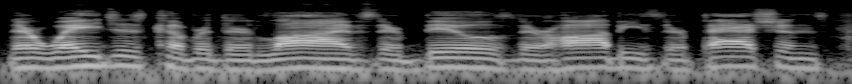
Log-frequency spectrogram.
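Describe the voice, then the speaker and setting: A man's voice: fairly low pitch, fairly even intonation, slow. A man speaking to camera in a frustrated, impassioned way, with casual slang. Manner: frustrated, forceful, slang (brother, dude).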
